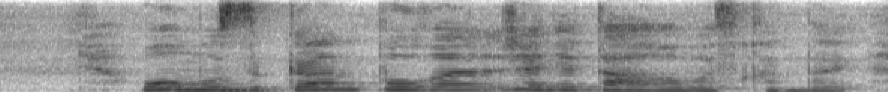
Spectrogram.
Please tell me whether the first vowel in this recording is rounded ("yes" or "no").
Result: yes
